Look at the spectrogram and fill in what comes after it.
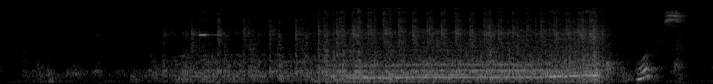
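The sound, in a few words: sewing machine stitching a fabric face mask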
